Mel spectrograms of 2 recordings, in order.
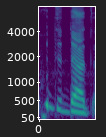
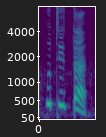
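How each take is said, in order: First: Lightly voiced man asking; mild mock questioning; quick imitated query in near-usual voice; retold question. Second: High-pitched imitated question; retold surprise, pitched way up; mock astonishment. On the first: Man's first question in retelling. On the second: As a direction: squeak out the man's startled question. Man asks again, after accent switch.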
